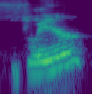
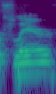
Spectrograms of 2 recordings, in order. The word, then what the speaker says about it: FLIR: today's flick i believe believe is pronounced flir um the ticker symbol is f-l-i-r that's also the name of the company flair flare flare systems um today they closed at 36.55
